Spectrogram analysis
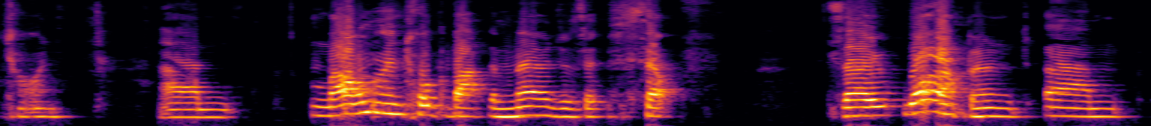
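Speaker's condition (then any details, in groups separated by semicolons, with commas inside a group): Cerebral palsy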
